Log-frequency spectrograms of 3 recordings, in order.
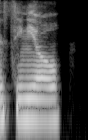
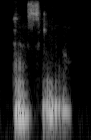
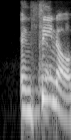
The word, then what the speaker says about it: Encino: It's a, kind of like an Encino, oh my God, I don't think I'm saying that right. Encino. Anyways, Yeah. – Encino, there it goes.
